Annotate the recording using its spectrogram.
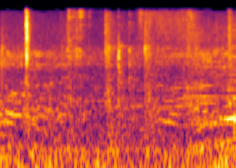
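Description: Busy street-stall ambience: a steady low rumble of passing traffic under indistinct background voices, with a few sharp clinks as plates are handled.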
